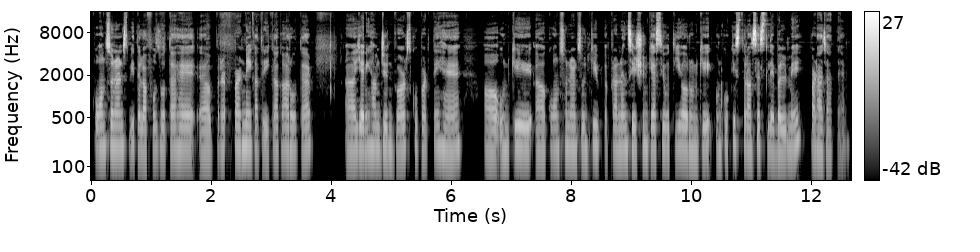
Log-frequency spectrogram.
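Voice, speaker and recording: Flat-voiced woman teaching English slowly. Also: on the low side. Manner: slow, careful reading of English lines, explained in Urdu; hesitant fillers while explaining. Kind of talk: video lesson explaining a textbook.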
